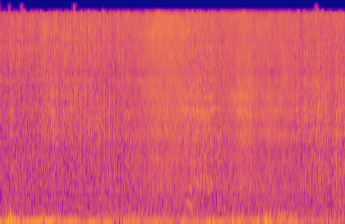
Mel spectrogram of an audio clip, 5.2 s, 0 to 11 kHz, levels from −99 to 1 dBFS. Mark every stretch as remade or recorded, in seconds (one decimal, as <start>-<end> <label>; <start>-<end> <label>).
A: 0.0-2.0 recorded; 2.0-2.8 remade; 2.8-3.4 recorded; 3.4-4.4 remade; 4.4-5.2 recorded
